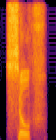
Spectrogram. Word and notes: sylph: British English

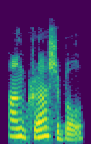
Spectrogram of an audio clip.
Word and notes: uncrushable: Indian

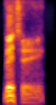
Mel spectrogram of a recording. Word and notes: bitty: British English

